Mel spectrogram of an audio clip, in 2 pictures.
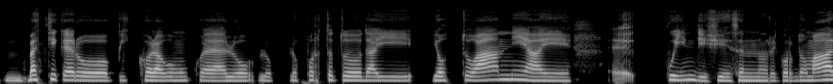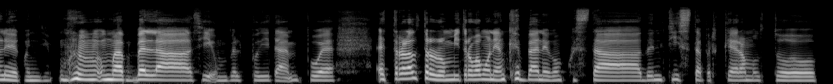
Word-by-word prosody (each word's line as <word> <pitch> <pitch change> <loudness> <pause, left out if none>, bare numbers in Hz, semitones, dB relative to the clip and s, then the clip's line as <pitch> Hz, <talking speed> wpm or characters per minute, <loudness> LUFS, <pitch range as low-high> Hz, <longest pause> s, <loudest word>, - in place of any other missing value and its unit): Mh, 95 -1 -6
metti 220 +2 +1
che 210 -2 -2
ero 185 -2 +1
piccola, 185 0 -1
comunque 180 -1 -3
l'ho 175 0 -3
l'ho 175 -1 -10
l'ho 180 - -9
portato 195 -1 -3
dai 180 0 -4 0.2
8 190 +1 -4
anni 215 +3 +1
ai, 175 -1 -1 0.4
ehm, - - -7 0.3
15, 195 -5 -3
se 175 +3 -4
non 175 -1 -3
ricordo 175 +2 -6
male, 200 +1 +3
quindi 185 -1 -6
u 210 - -4 0.4
una 220 -1 +9
bella 200 -1 +6
sì, 195 0 -7
un 180 - -9
bel 190 0 -10
po' 195 - -13
di 190 0 -6
tempo, 190 +3 -5
eh. 185 -1 0 0.4
E 240 - 0
tra 255 -1 +3
l'altro 275 0 +5
non 205 -1 +4
mi 215 0 +1
trovavo 220 +1 +3
neanche 225 +5 +1
bene 210 -2 +1
con 195 +1 -6
questa 190 -1 +1
dentista 205 +1 -5
perché 185 +2 -9
era 190 0 0
molto, 185 -1 -2
190 Hz, 160 wpm, -22 LUFS, 180-210 Hz, 0.4 s, una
